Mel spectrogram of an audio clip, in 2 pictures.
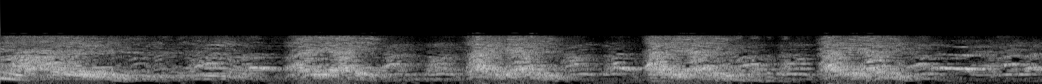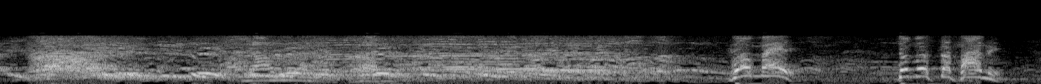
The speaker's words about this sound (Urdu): اتنا بڑا نعرہ لگائے کہ اگر جبریل آسمان پہ ہے تو زمین پہ آنے پہ مجبور ہو جائے. نعرہ حیدری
